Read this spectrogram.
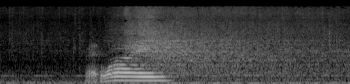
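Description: Spices land in a hot pan with a sudden louder sizzle.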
